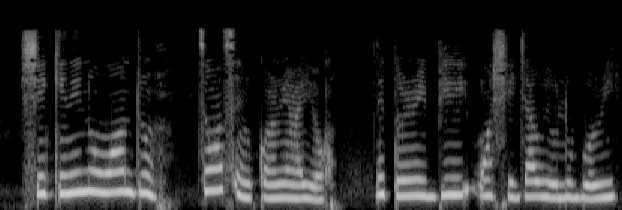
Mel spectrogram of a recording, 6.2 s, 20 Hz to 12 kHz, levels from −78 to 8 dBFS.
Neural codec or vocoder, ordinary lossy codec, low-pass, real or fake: none; MP3, 32 kbps; 7.2 kHz; real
